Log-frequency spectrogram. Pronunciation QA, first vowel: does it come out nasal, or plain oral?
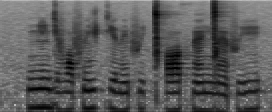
nasal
